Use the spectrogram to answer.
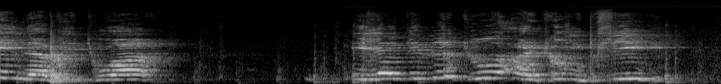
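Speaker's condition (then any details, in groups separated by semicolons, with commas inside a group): Cerebral palsy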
